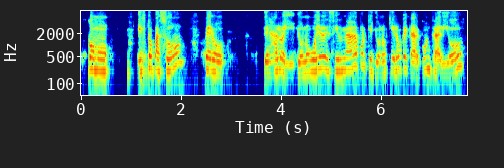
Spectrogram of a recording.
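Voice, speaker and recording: A woman's voice: medium pitch, a bit bright. A middle-aged woman with a Colombian Caribbean coast accent, teaching from scripture in a church talk, conversational and full of restarts. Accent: Colombian Caribbean coast Spanish. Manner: conversational, acts out dialogue, many restarts. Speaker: church speaker.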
